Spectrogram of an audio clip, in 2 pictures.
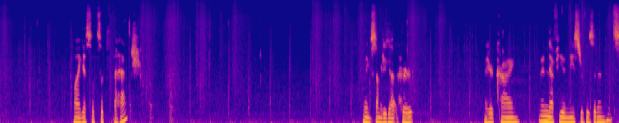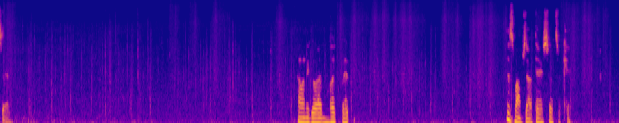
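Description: Footsteps crunch slowly through grass and dry leaves.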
